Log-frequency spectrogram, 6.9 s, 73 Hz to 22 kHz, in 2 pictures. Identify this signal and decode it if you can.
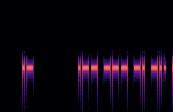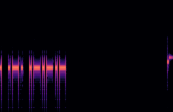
Morse code, heard as a keyed tone, about 28 wpm, 700 Hz. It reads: A WONDER.
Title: 3x Word-Spacing - Sentences from Top 500 Words - 28wpm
